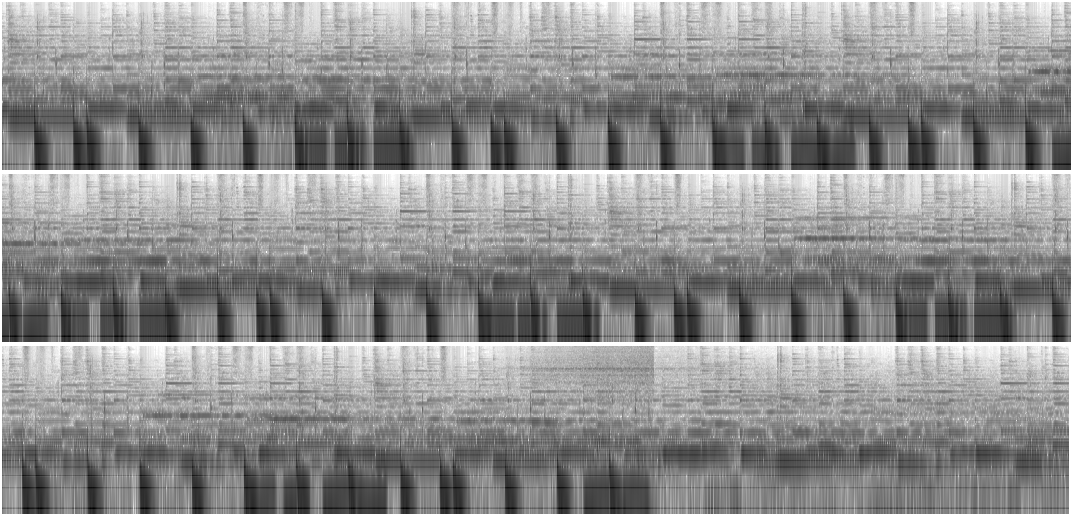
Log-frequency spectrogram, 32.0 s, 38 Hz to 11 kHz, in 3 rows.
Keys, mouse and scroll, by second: 1.0 click, 1.4 click, 1.6 click, 2.3 click, 3.5 click, 3.6 click, 4.7 click, 5.5 click, 6.3 click, 7.3 click, 11.2 click, 11.6 d, 12.8 right click, 14.3 right click, 15.0 alt+click, 15.6 ctrl+z, 16.9 alt+click, 17.6 ctrl+z, 21.5 click, 25.1-25.6 scroll, 26.7 alt+click, 27.4 ctrl+z, 28.2 alt+click, 28.6 alt+click, 29.3 alt+click, 29.8 alt+click, 30.4 alt+click.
